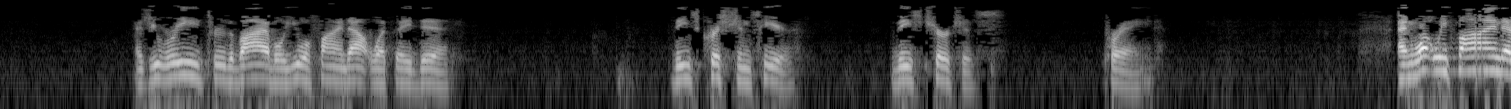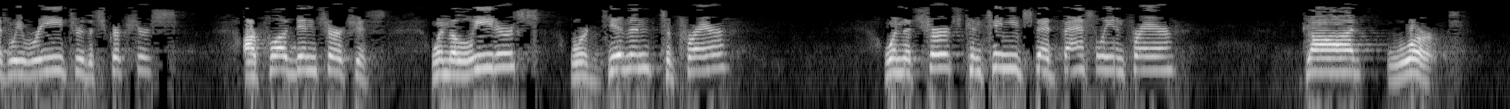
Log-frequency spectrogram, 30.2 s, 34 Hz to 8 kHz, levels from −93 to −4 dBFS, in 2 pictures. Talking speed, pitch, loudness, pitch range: 95 wpm, 210 Hz, -22 LUFS, 155-235 Hz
